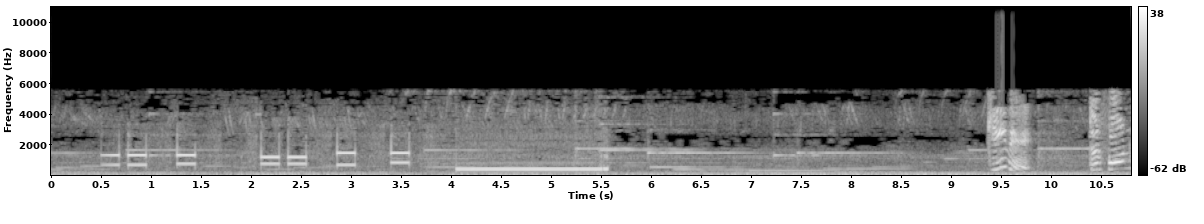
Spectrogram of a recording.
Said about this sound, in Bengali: ফোনটাও একটা জরুরি জিনিস। ওঠ, দেখ কোনো জরুরি কল বোধ হয়।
